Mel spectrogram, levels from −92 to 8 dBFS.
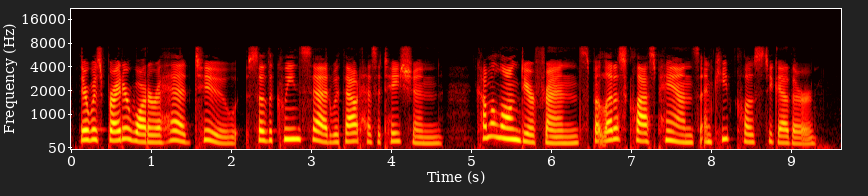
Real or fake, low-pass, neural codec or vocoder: real; 7.2 kHz; none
